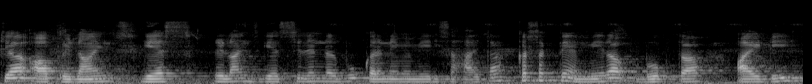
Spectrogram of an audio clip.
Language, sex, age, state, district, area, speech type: Hindi, male, 18-30, Madhya Pradesh, Seoni, urban, read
